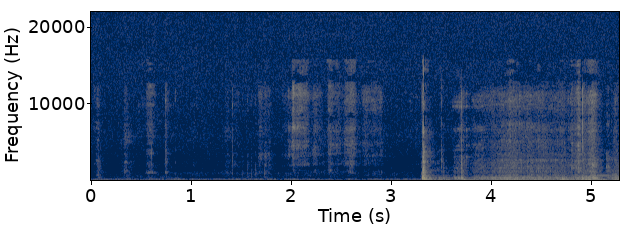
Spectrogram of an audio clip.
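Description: Near silence with faint small clicks, then about three seconds in a sudden knock followed by scraping and rubbing as the clock mechanism is slid down into its wooden case.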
